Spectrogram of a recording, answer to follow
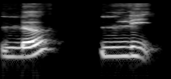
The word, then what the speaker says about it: le lit: The bed is the masculine, and this is called le lit. Le lit. Because we don't pronounce T at the end. It's a consonant. So we have to stop our pronunciation till I. It becomes le lit.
